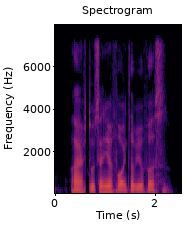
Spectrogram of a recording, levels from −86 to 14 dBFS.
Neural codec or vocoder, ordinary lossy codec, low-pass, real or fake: none; none; 7.2 kHz; real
